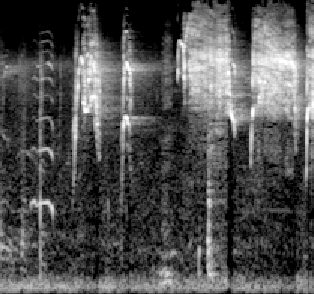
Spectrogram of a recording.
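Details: Monkey crying, starting with a few thin arched whimpers, then building into long piercing screams that come in bursts and fill most of the clip.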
